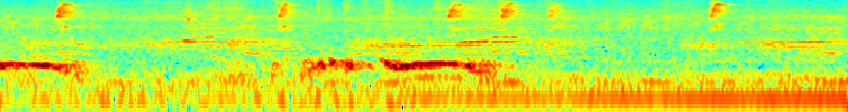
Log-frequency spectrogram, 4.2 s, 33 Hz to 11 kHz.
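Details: In a turkey barn on March 26, 2019, around midday, a wavering call opens, followed by a pair of rising-falling calls near two seconds, then quieter murmuring and a steady low hum.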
